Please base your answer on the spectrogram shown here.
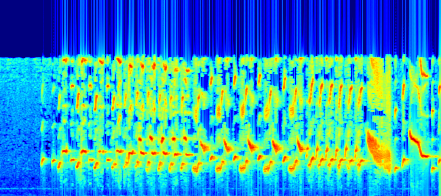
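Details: Hybrid goldfinch and canary mule bursting into a dense, fast twittering song after a short silence, with rising and falling high notes and a rasping sweep near the end.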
